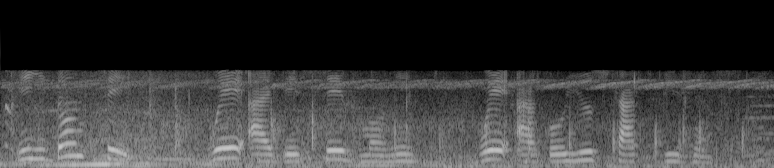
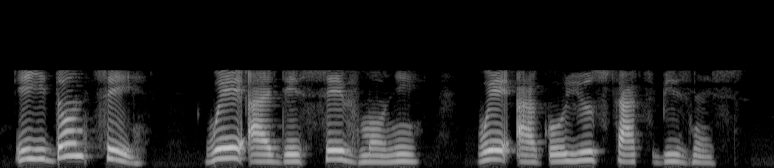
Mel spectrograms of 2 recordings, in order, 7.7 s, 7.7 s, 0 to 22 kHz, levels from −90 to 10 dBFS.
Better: second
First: background sound (Engine); 4 dB below the speech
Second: none

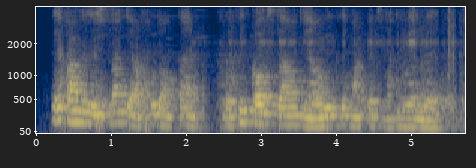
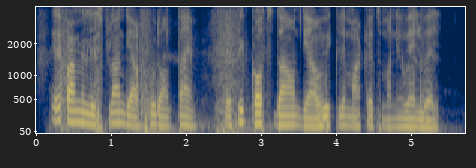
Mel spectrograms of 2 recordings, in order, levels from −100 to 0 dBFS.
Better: second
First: noise reduction (neural separator model SepFormer DNS4)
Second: none

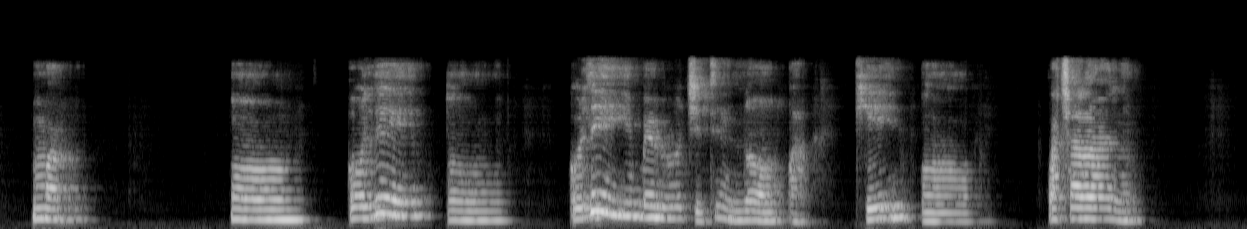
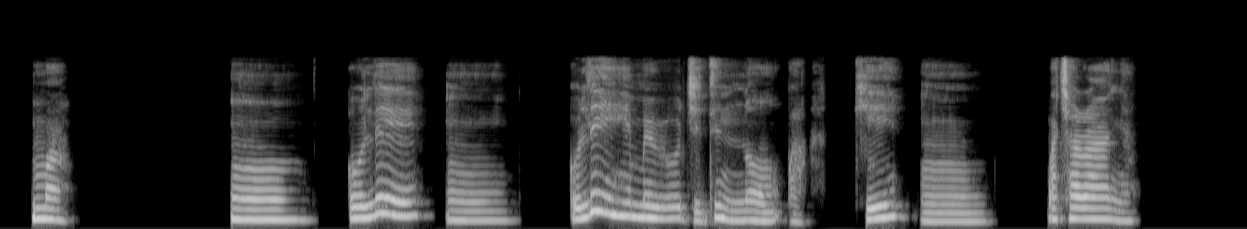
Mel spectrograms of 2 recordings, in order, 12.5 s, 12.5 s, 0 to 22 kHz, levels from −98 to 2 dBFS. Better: second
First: noise reduction (neural mask model DeepFilterNet 3)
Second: none

